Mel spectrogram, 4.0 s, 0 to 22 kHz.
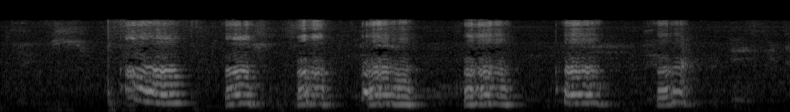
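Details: Welsh Springer Spaniel puppies, 19 days old, indoors: seven short, harmonic whimpers, each about a third of a second long, come in a loose series, with quiet pauses between them.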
